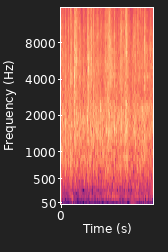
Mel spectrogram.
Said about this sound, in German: Äh, erstmal Applaus vielleicht.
